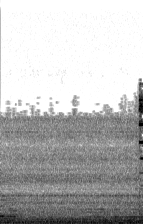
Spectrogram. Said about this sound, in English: This bus is so loud.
